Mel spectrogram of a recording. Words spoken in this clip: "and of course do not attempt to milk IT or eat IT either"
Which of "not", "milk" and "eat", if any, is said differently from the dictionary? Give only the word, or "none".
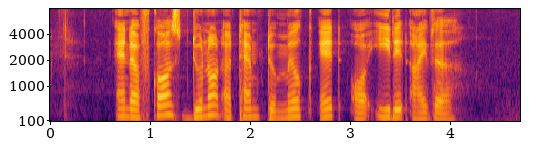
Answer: none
